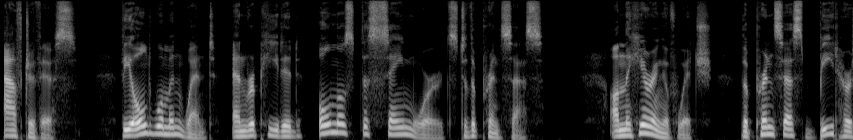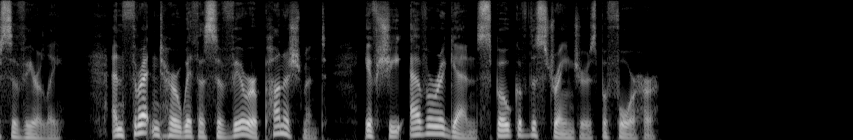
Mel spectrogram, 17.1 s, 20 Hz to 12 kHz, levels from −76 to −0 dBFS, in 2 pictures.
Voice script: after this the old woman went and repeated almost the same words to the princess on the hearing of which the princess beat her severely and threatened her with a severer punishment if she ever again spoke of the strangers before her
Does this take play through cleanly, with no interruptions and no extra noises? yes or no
yes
